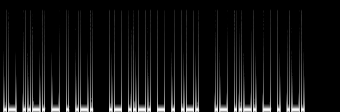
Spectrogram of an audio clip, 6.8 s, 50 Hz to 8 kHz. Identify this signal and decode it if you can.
Morse code, heard as a keyed tone, about 25 wpm, 250 Hz. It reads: AFTER AFTER AFTER
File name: morse-training-25WPM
